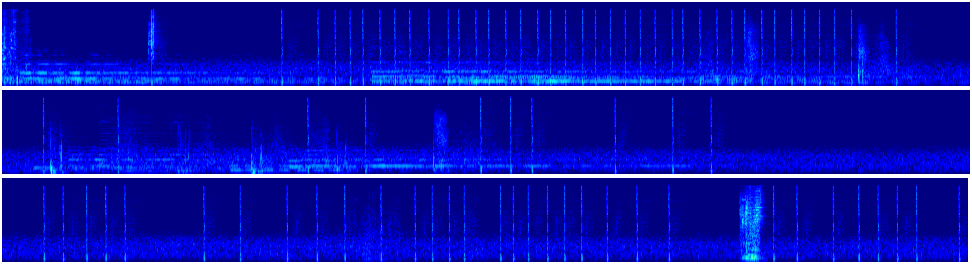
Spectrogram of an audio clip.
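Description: Soft menu clicks tick quickly as a selection moves through a list.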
